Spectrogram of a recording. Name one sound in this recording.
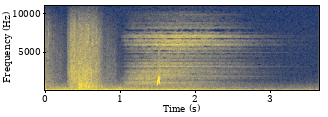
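A shimmering chime rings out and fades.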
